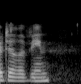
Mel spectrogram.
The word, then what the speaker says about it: Delevingne: How do you say her name? Do you know who that is? – Cara Delevingne. – Is it just Delevingne? Well, what's with all the extra consonants?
